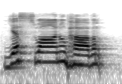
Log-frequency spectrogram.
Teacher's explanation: visarga changes to su there. Swa anubhava.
